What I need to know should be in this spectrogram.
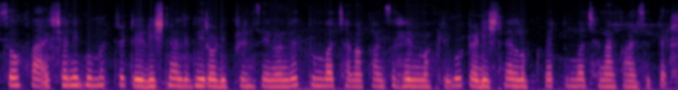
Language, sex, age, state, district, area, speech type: Kannada, female, 18-30, Karnataka, Chikkamagaluru, rural, spontaneous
